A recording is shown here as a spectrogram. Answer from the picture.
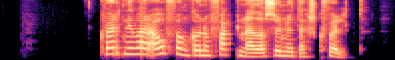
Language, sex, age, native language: Icelandic, female, 30-39, Icelandic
